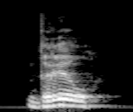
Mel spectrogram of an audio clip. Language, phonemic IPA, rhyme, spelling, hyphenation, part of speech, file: Dutch, /drɪl/, -ɪl, dril, dril, noun / verb, Nl-dril.ogg
- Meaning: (noun) 1. a drill (Mandrillus leucophaeus) 2. drill (dense, stout fabric, often of linen or cotton); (verb) inflection of drillen: first-person singular present indicative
